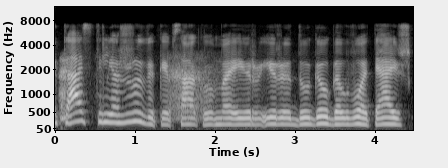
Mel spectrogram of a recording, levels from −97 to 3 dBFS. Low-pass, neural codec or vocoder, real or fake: 7.2 kHz; none; real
